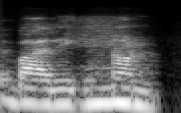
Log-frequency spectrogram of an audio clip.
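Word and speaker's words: Varignon: Así se llama, se escribe Varignón, pero se pronuncia Varignón, el teorema de Varignón.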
